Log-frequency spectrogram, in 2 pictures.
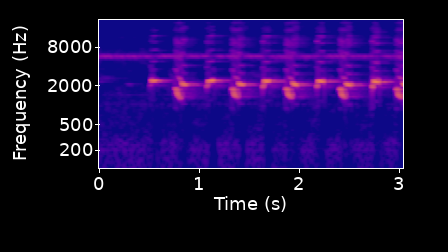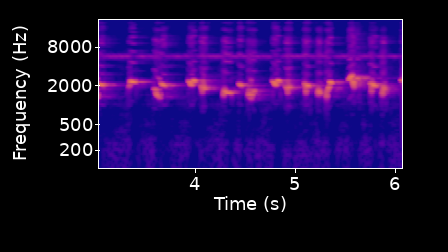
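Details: Loud, continuous sooty-headed bulbul song for use as a lure. A regular series of falling whistled notes, roughly two per second, speeds into a busier, more varied jumble toward the end. A steady high whine sounds throughout.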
